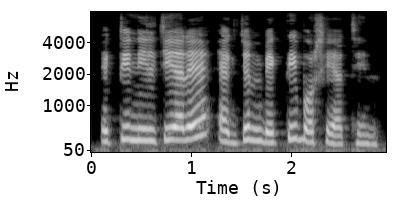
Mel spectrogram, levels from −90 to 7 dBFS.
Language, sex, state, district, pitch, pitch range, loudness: Bengali, female, West Bengal, Cooch Behar, 245 Hz, 210-270 Hz, -14 LUFS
